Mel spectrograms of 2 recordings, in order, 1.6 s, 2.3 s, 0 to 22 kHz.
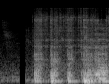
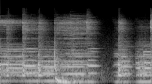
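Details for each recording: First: Sakura AV-5023 amplifier before repair, phone as signal source, sound cuts out and returns distorted, relay sparking: choppy, harsh, crackly, broken music. Fault later traced to an op-amp in the control section. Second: Sakura AV-5023 amplifier after replacing the 4558 op-amp IC in the control section; it had cut out for 5–10 seconds and returned distorted: music plays loud and clean with clear guitar and bass, no crackle, buzz or distortion.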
